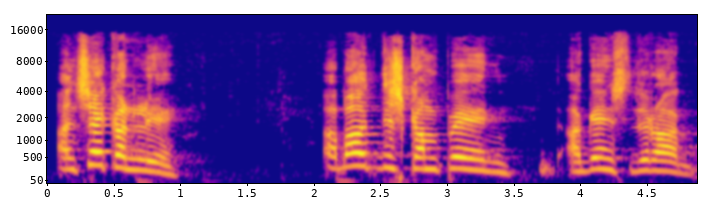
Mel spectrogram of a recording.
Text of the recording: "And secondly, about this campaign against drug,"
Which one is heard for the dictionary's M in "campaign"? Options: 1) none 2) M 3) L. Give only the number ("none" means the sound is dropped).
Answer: 2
